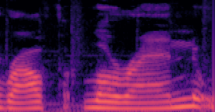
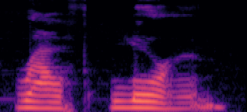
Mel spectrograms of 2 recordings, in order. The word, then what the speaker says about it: Ralph Lauren: I realized that I kept saying Ralph Lauren when the whole time it's pronounced Ralph Lauren.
